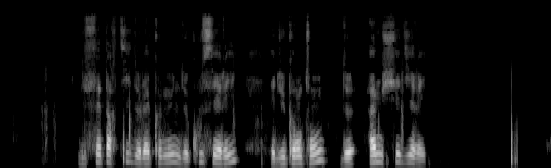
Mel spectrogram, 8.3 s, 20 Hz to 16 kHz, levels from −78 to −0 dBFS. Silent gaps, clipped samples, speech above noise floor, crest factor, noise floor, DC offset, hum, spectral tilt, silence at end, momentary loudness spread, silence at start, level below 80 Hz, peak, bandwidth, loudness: none; under 0.1%; 59 dB; 22 dB; -84 dBFS; under 0.1%; none; -5.5 dB/octave; 1.9 s; 18 LU; 1.2 s; -84 dBFS; -6 dBFS; 11.5 kHz; -26 LUFS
